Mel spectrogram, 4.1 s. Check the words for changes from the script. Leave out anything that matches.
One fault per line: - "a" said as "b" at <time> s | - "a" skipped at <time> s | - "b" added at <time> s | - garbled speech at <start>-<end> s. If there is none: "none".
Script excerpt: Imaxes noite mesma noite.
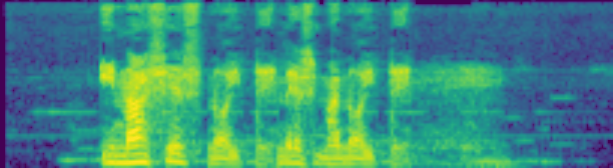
none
